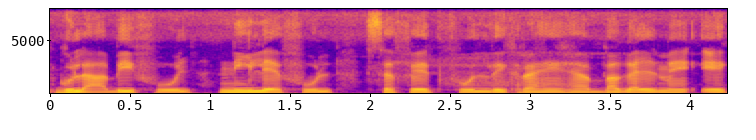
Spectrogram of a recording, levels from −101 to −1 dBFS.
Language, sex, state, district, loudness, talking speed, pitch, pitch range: Hindi, male, Madhya Pradesh, Katni, -16 LUFS, 170 wpm, 135 Hz, 125-140 Hz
